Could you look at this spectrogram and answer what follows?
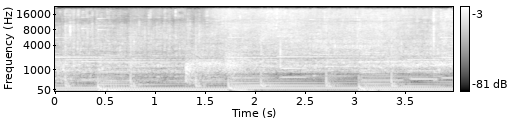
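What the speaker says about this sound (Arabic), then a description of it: "هبتدي انزل بالباستا" Cooked pasta drops into a hot pan of mustard sauce and sizzles loudly and steadily, with a few soft stirring clunks close by.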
